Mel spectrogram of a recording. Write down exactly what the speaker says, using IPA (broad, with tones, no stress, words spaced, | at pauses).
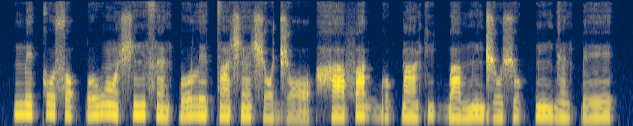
me˧ko˧sɔ˨k͡po˨˦ wɔ̃˦˨ ʃĩ˧ sɛ̃˨k͡po˨˦le˧ tã˧ ʃɛ̃˧ʃɔ˨d͡ʒɔ˨ | ha˨fa˧ ɡ͡bo˨k͡pã˨ki˧ɡ͡ba˨ mĩ˧d͡ʒo˨ʃo˧ k͡pĩ˧ ɡɛ̃˨k͡pe˨˦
